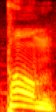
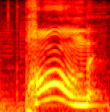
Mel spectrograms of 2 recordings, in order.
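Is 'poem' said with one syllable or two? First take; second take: one; two. First: The word is squeezed into one syllable. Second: The word is said with two syllables. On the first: The speaker calls it wrong. "One syllable would be like poem" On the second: The speaker calls it right. "Poem is how you say it"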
